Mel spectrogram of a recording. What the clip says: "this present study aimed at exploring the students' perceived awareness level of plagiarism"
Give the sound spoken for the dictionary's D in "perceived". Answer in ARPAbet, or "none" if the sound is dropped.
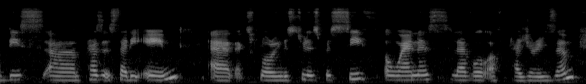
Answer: none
